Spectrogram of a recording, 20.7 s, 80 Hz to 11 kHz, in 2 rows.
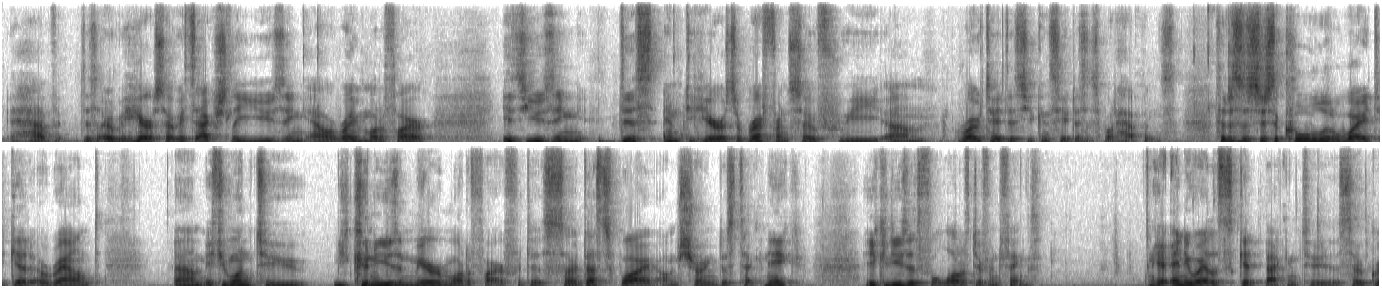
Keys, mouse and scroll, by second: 2.3 click, 5.0 click, 6.0 r, 9.0 right click, 19.3 click.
